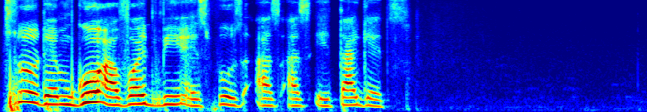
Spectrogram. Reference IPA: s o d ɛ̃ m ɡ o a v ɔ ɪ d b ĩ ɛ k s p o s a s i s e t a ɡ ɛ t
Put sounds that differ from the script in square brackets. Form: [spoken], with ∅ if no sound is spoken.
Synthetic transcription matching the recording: s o d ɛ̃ m ɡ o a v ɔ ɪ d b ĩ ɛ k s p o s a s [a] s e t a ɡ ɛ t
